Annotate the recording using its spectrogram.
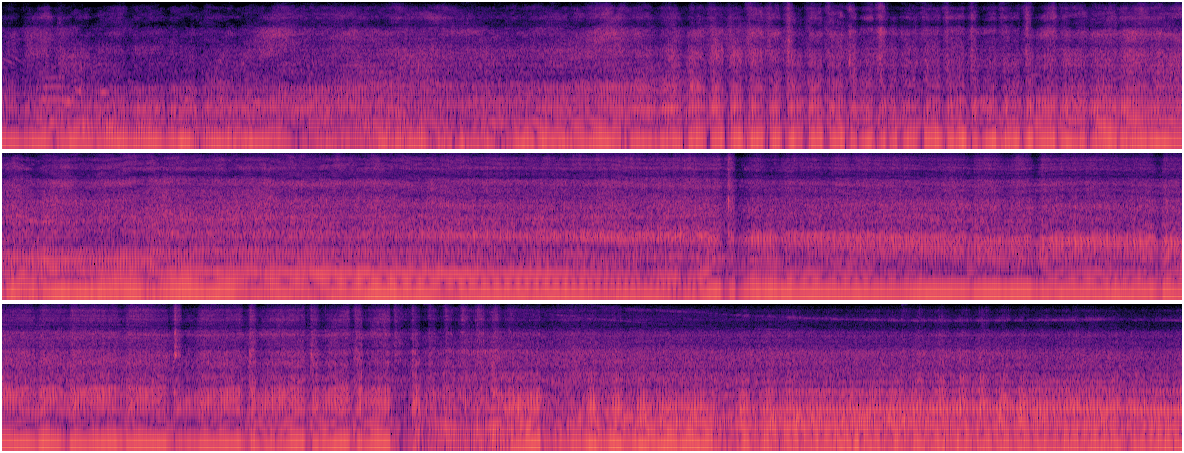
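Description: A tractor engine roars loudly and steadily, labouring under heavy load.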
